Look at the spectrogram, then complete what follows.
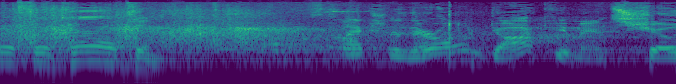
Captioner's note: some Applause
